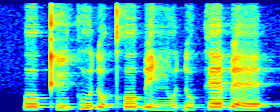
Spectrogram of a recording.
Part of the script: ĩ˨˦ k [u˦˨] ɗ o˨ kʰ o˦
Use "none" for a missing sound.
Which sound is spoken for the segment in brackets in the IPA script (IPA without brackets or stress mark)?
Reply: u˦˨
